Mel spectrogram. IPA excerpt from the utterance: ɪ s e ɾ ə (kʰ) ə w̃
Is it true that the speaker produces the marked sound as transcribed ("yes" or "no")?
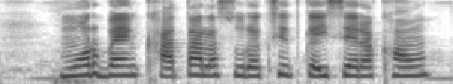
yes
